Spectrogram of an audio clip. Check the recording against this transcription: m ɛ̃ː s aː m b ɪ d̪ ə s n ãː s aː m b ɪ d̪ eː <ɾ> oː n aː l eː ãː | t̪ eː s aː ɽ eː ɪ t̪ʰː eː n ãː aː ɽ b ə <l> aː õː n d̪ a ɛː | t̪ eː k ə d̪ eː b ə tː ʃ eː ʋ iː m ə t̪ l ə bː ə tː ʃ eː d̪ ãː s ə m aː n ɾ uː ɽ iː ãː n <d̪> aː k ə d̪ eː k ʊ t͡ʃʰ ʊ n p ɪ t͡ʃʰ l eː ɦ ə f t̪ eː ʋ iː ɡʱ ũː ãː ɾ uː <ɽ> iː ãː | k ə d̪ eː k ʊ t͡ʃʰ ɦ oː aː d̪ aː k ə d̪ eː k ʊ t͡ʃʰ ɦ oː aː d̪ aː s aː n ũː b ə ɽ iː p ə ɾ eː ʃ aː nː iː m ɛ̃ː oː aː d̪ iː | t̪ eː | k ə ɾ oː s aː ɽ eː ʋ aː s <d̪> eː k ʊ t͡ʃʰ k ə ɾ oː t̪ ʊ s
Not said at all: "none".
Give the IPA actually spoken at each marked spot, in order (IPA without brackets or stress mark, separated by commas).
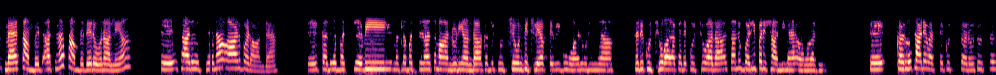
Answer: ɾ, ɽ, d̪, ɽ, t̪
